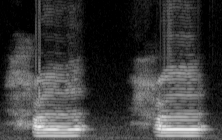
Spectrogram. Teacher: সবচেয়ে বেশি যত জনের উচ্চারণ আমরা যদি শুনি, বেশিরভাগ লোকদের সমস্যাটা হয় হচ্ছে হা এবং আইন, যেটা হলকের মাঝখান থেকে আসে। এই হলকের মাঝখান থেকে উচ্চারণ করতে গেলে অবশ্যই একটু গলাটাকে চাপ দিতে হয়।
